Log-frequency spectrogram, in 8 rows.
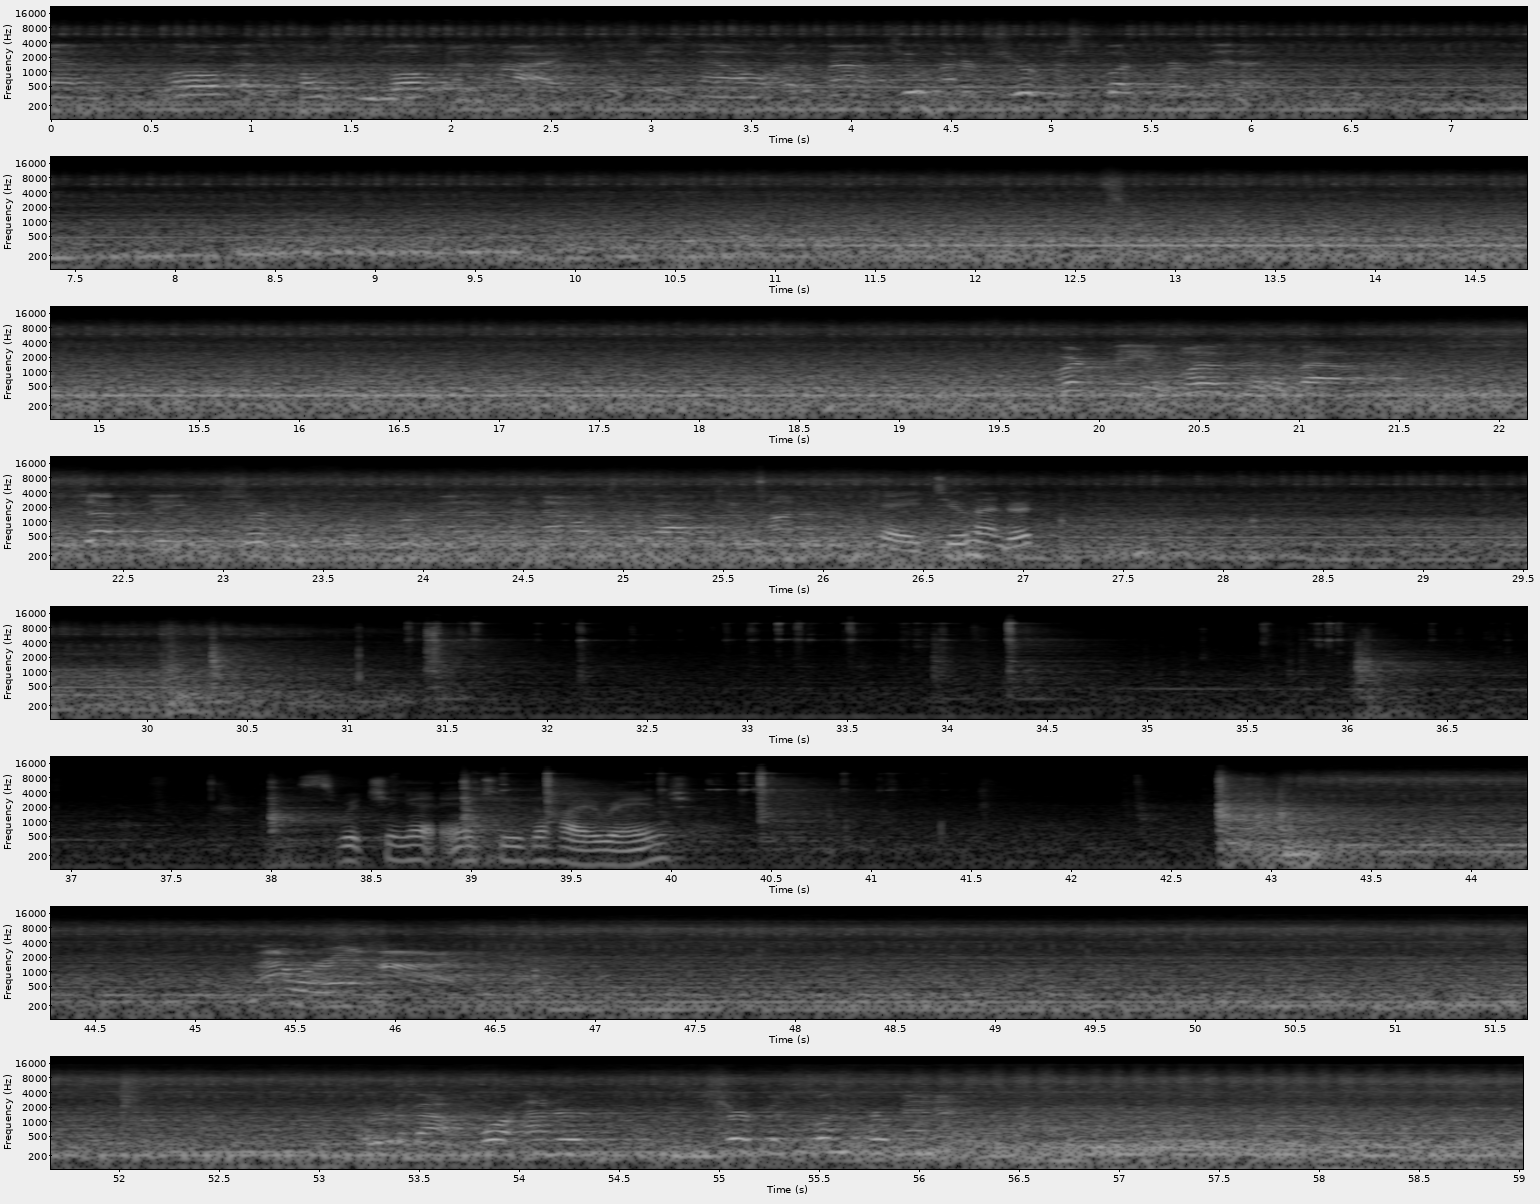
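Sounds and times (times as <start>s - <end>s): band saw running: 0.0s - 30.9s, 43.0s - 59.0s.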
